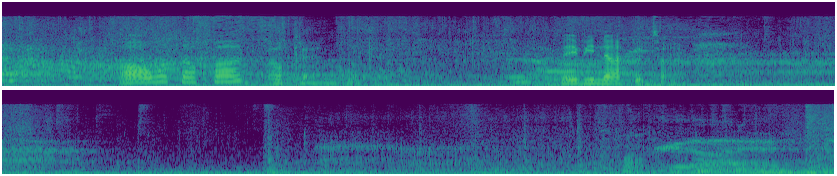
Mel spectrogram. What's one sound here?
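Flames crackle and roar nearby.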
